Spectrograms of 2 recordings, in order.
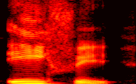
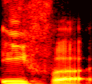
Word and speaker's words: Aoife: pleasure and so it's it's pronounced it's an irish name okay yeah thank you so much my first guess until i got scared was ify but uh ifa is the right pronunciation okay so i'm glad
